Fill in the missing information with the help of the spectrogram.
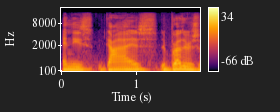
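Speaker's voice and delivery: ordinary delivery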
